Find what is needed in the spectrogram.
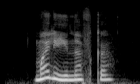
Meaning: the European robin (Erithacus rubecula)
- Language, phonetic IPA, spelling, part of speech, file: Russian, [mɐˈlʲinəfkə], малиновка, noun, Ru-малиновка.ogg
